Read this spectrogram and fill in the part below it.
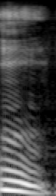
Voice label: "inn3", taiwanese syllables

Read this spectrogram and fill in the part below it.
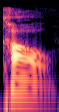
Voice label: "kau3", taiwanese syllable

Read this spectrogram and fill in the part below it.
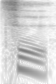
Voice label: "cii3", taiwanese

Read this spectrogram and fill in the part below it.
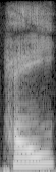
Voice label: "hei5", taiwanese

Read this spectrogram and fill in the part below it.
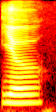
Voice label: "ier2", taiwanese syllables

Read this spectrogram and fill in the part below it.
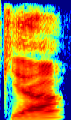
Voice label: "gia9", Taiwanese syllable

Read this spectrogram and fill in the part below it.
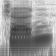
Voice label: "zhern9", Taiwanese syllable

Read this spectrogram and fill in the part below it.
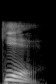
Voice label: "gie4", Taiwanese syllable

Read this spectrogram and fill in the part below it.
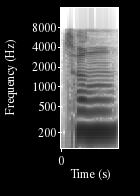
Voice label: "cng1", taiwanese

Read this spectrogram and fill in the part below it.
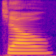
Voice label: "ziau2", Taiwanese syllable

